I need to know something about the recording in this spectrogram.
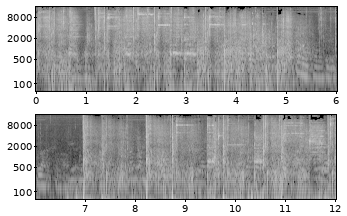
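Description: Gunshots crack in quick succession outdoors.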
